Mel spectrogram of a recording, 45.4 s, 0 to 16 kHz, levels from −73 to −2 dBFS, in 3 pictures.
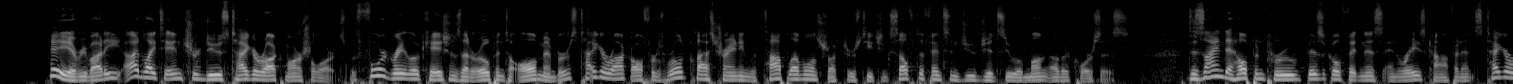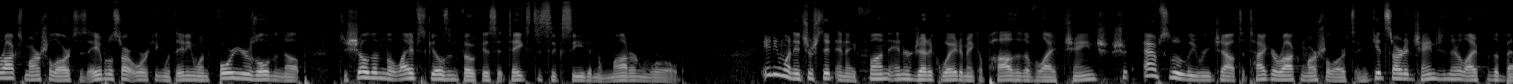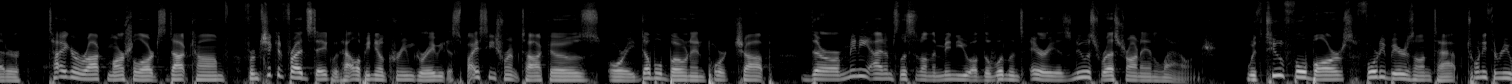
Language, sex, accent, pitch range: English, male, American, 125-165 Hz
